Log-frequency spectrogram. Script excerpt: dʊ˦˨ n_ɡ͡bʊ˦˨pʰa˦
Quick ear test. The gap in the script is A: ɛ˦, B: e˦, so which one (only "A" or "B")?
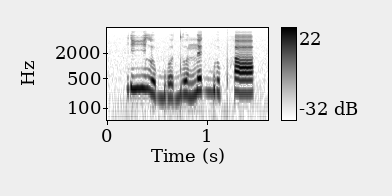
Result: A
